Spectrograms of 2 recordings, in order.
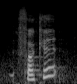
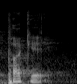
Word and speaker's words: Phuket: Fuck it? – Yeah. – Uh-huh. – But that's what I thought it was how you pronounce it. But of course, it's Phuket. Or Phuket.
